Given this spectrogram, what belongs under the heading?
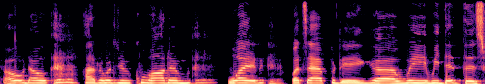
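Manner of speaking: high, frantic imitation of panicking parents; mock panic. Son imitating his high, panicking parents. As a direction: play the parents freaking out after drinking THC tea.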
